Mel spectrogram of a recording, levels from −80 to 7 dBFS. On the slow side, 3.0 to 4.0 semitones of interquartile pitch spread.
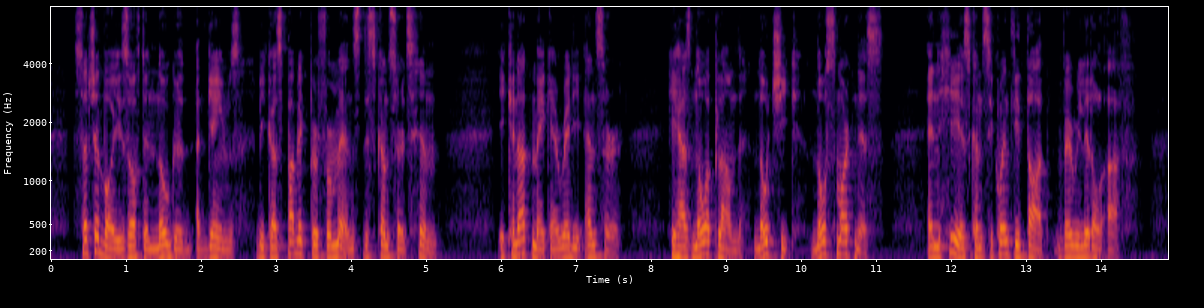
No: average, 145 wpm; average, 3.3 semitones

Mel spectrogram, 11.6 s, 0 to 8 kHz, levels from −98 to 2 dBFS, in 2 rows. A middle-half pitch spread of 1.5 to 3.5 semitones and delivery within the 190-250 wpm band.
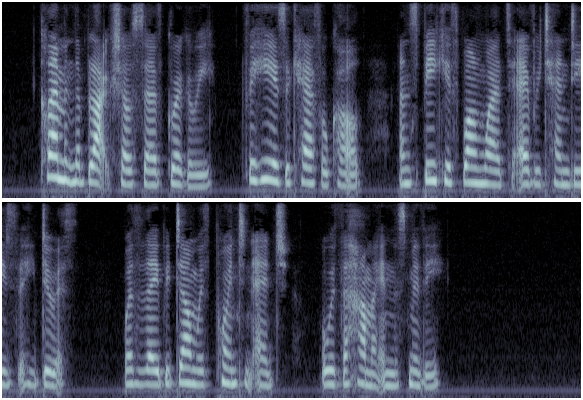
Yes: narrow, 2.6 semitones; average, 195 wpm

